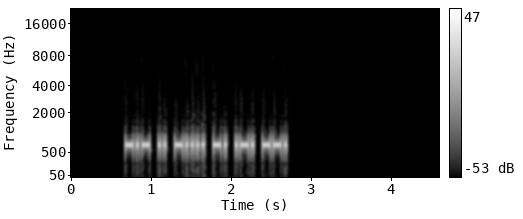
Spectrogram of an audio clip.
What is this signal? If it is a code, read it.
Morse code, heard as a keyed tone, about 34 wpm, 700 Hz. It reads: KI6NRG
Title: USA Call Signs - 6 Characters - Repeated 3x - 35wpm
